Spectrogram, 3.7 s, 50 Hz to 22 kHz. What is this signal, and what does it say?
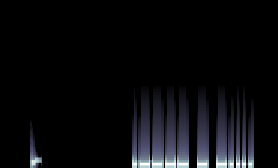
Morse code, heard as a keyed tone, about 28 wpm, 700 Hz. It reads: 1T6
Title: Three Challenging Letter-Number Combinations 28wpm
